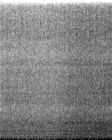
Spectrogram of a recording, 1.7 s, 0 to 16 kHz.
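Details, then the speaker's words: Ford Falcon 302 small-block V8, carburettor idle mixture screws turned a quarter turn clockwise on each corner to lean it: steady low burble smoothing out as rpm rises; over-rich idle mixture being leaned, vacuum steadier. "a turn clockwise which means it's going to be little bit less fuel on each corner of the fuel delivery on the car be so let's do that we will hear the RPMs increase"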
